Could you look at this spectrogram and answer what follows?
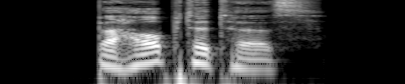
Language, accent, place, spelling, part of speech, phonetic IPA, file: German, Germany, Berlin, behauptetes, adjective, [bəˈhaʊ̯ptətəs], De-behauptetes.ogg
- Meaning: strong/mixed nominative/accusative neuter singular of behauptet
